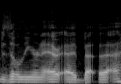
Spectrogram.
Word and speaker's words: Bilzerian: So overnight, obviously, you meet a guy, Dan Bilzerian.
